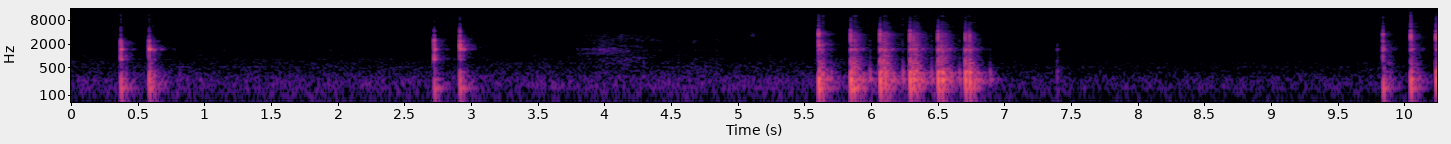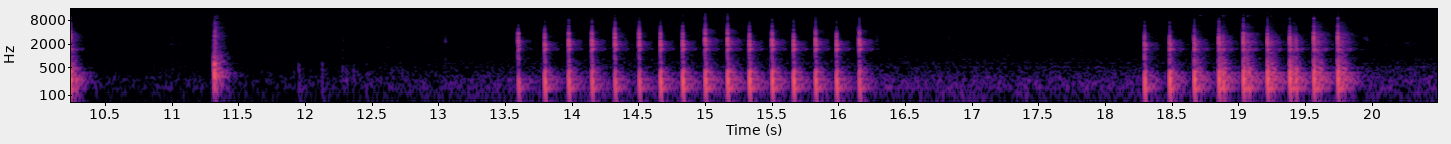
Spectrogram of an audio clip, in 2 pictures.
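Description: A mallet taps a metal tooling stamp into vegetable-tanned leather in quick bursts.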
